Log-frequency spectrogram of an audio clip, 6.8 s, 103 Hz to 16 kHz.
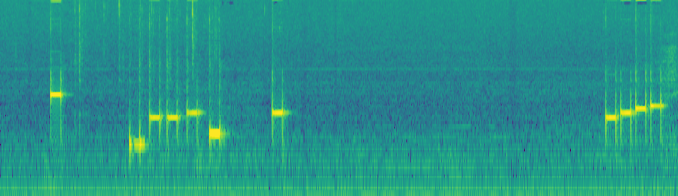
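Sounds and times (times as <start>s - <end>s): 
DTMF tones from a microphone keypad: 1.3s - 2.9s, 6.1s - 6.7s.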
